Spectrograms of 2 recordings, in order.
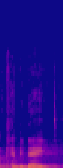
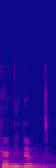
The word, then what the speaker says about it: candidate: tiếp theo candidate candidate mình không đọc là candidate đúng không mình đọc là candidate can âm 1 C là thí sinh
